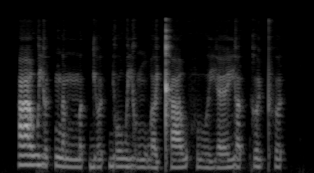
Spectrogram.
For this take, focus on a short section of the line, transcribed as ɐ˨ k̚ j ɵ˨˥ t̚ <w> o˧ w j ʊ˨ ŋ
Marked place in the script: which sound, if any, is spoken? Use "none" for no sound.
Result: j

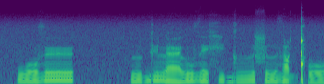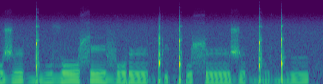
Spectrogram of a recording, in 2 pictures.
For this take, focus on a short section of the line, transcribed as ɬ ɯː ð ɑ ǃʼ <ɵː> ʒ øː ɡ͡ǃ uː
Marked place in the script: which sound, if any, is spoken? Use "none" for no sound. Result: oː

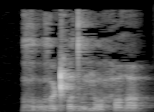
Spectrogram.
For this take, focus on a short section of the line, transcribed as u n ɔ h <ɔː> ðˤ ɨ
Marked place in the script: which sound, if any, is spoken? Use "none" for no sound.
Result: ɔ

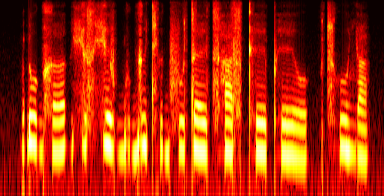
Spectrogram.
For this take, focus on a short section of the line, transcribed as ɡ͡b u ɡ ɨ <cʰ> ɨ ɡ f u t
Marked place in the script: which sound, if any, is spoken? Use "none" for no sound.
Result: cʰ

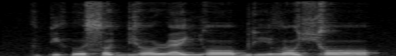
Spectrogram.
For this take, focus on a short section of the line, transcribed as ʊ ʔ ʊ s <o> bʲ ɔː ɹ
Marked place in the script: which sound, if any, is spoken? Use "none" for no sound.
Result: ɔ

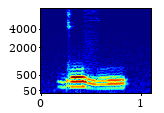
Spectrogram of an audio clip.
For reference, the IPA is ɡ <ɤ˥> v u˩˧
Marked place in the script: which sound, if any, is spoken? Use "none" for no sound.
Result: o˥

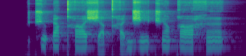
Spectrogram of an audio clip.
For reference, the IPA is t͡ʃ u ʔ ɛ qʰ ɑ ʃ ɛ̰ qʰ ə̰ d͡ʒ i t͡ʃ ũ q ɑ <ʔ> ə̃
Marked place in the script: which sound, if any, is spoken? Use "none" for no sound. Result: h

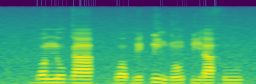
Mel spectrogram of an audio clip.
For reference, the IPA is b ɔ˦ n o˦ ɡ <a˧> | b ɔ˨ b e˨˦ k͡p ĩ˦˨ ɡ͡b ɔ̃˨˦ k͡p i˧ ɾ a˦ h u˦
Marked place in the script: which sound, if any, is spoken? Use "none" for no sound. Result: a˦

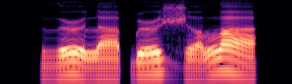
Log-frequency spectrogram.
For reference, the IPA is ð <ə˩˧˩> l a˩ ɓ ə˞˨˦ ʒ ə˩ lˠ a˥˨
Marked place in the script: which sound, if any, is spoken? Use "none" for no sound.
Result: ə˞˩˧˩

